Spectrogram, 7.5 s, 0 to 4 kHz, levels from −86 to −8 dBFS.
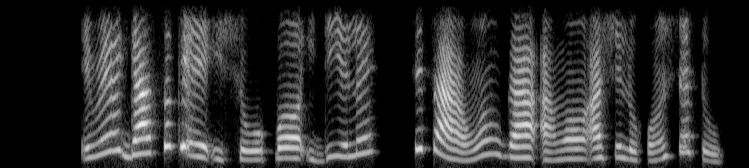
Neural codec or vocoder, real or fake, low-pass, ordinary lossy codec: codec, 16 kHz, 0.9 kbps, LongCat-Audio-Codec; fake; 3.6 kHz; Opus, 16 kbps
